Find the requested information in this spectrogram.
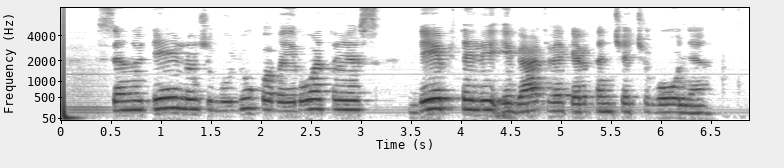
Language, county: Lithuanian, Kaunas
